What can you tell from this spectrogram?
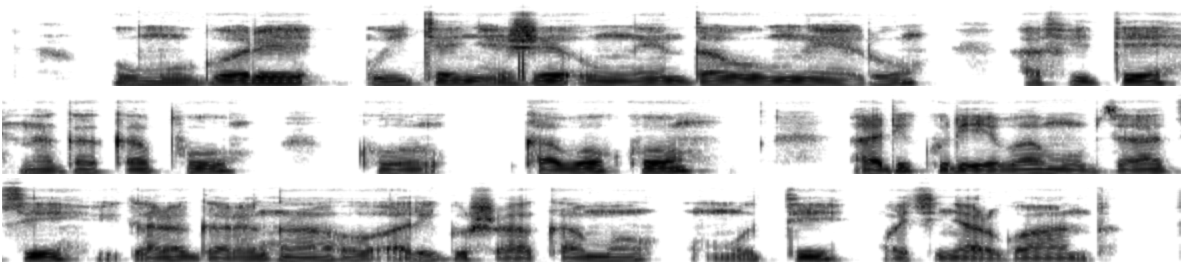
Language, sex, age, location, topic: Kinyarwanda, male, 25-35, Kigali, health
